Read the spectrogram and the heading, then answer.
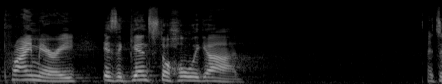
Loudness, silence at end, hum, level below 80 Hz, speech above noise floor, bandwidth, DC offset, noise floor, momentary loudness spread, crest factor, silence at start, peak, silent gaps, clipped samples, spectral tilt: -30 LUFS; 0 s; none; -70 dBFS; 37 dB; 16 kHz; under 0.1%; -67 dBFS; 9 LU; 22 dB; 0.05 s; -10 dBFS; none; under 0.1%; -3.5 dB/octave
